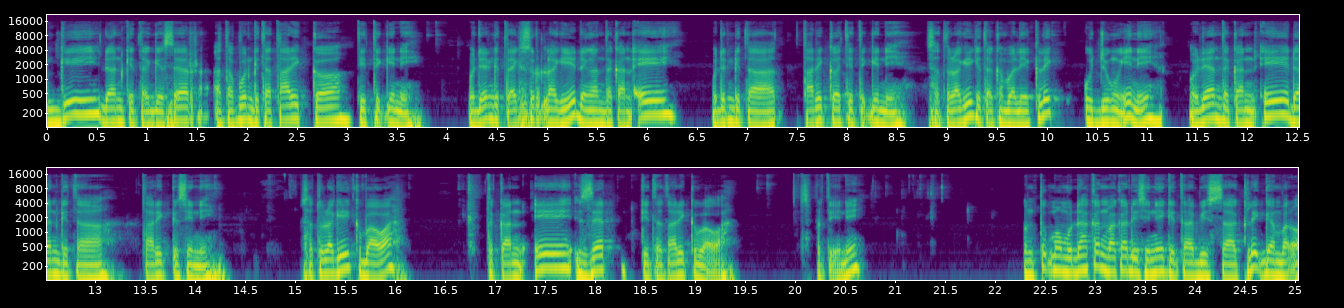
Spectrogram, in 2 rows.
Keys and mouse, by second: 5.9 e, 8.2 click, 10.0 click, 12.1 e, 13.9 click, 15.5 click, 16.1 shift+middle click, 17.3 e, 17.9 z, 19.5 click, 20.9 shift+middle click.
